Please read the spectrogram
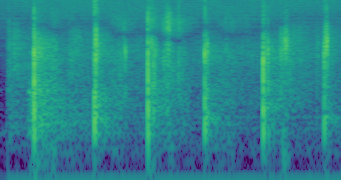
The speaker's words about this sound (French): Très tard, dans la nuit, habillés de pulls et de pantalons noirs, pieds nus, avec une lampe de poche, ils ouvrent la porte avec précaution. Descend les escaliers sans faire de bruit.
